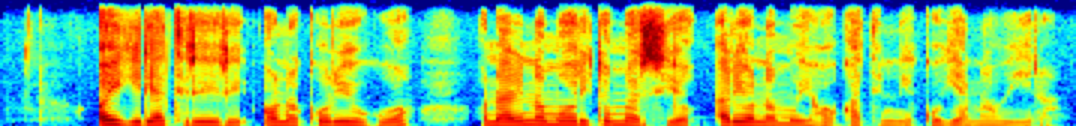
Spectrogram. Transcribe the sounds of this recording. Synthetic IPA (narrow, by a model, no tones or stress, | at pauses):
ɔiɣiɾeateɾeɾeɔnakoɾeoɣwɔː | naːɾenamɔɾitɔmasiɔ̰aɾeɔnamwiɦɔka̰tenḛkoɣianaweɾa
